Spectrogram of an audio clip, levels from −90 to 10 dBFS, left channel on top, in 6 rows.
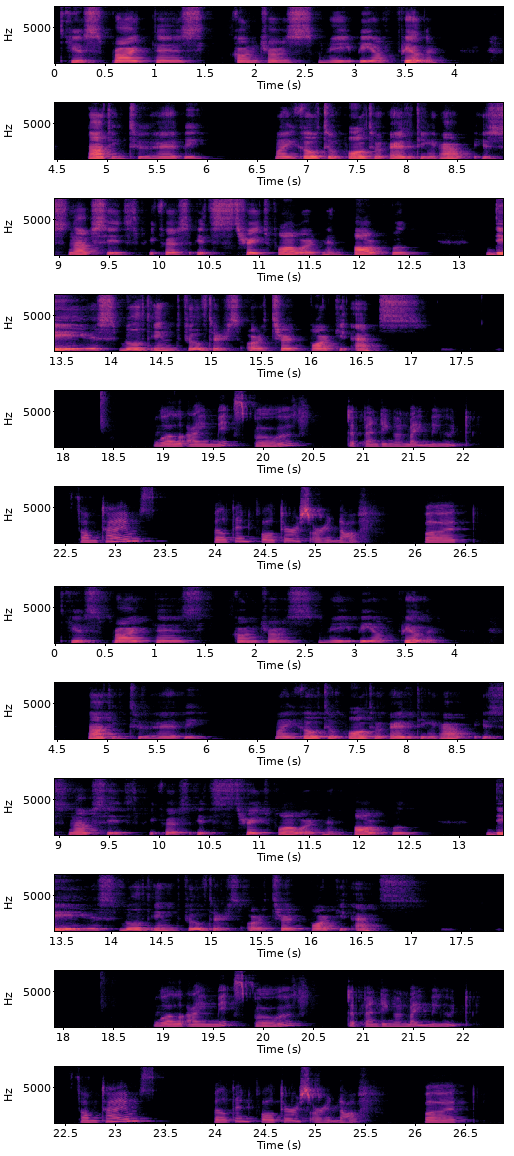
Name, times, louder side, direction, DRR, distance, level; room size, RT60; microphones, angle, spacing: voice 1, 0.1-1.5 1.8-3.8 4.8-6.0 6.7-9.8 10.1-12.5 13.3-17.1, left 3 dB, 60° left, 0.7 m, -32 dB
voice 2, 18.9-20.5 20.8-21.9 22.6-23.4 24.0-25.6 26.1-26.4, left 1 dB, 5° left, 1.5 m, -38 dB
22.0 x 13.0 x 2.9 m
head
